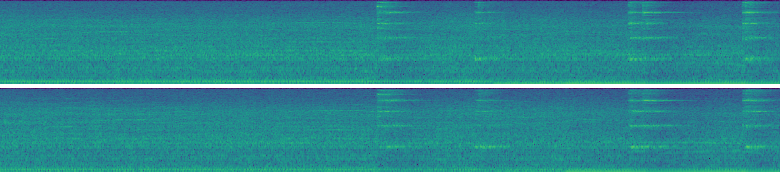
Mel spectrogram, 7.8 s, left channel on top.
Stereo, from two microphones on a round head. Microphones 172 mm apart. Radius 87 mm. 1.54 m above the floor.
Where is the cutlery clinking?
50° left (ahead or behind), 3.5 m.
